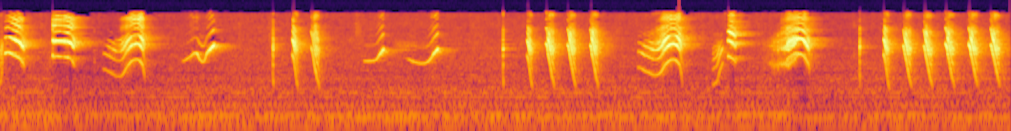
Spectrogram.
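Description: A parrot gives curling, nasal speech-like phrases and squawks, then ends in a rapid run of sharp, high chirps about five per second. A faint low hum sits underneath.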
